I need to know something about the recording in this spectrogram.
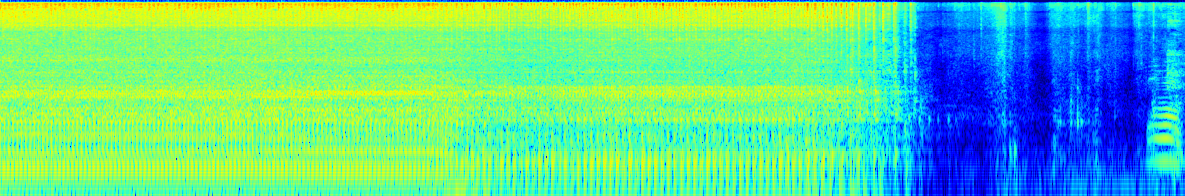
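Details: Small water-pump engine after carburetor cleaned in place without removal, started with choke and slight throttle: even, steady beat with no misses, then winds down and stops; runs healthily.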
